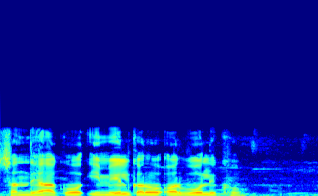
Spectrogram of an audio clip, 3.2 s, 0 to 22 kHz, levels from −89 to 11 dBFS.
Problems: none marked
